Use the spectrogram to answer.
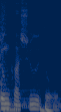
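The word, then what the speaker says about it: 春夏秋冬: The word is pronounced shunkashuto.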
